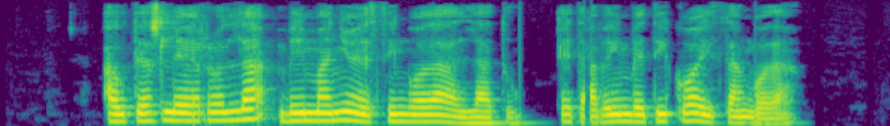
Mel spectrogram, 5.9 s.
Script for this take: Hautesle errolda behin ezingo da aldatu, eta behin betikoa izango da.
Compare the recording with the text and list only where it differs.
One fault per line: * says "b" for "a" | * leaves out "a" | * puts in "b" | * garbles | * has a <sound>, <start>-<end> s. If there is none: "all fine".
* puts in "baino"
* has a dropout, 3.9-3.9 s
